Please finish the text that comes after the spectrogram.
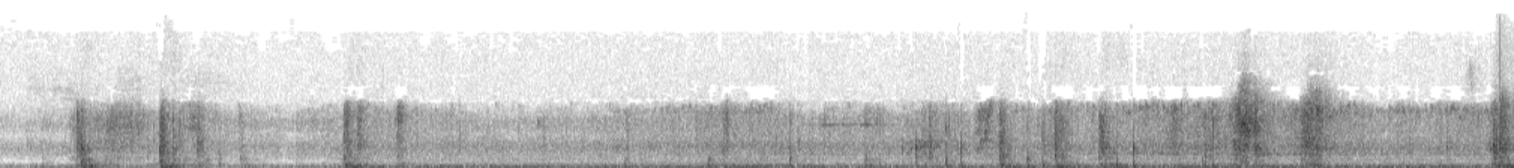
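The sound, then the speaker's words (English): A Cadillac's hood latch clunks open, followed by a series of sharp metallic clicks and thumps as the hood is lifted to check the engine number, set against a steady low rumble of background noise. “Yeah, I'll get the hood released.”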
